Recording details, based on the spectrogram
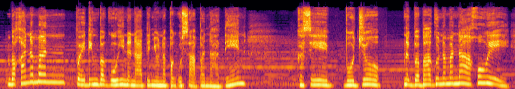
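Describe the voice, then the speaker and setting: Bright-voiced, pleading mother. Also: a little high. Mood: desperate, defensive. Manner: emotional, coaxing, imploring. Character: pleading, remorseful mother longing for her young child. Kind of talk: Tagalog radio drama acting.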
